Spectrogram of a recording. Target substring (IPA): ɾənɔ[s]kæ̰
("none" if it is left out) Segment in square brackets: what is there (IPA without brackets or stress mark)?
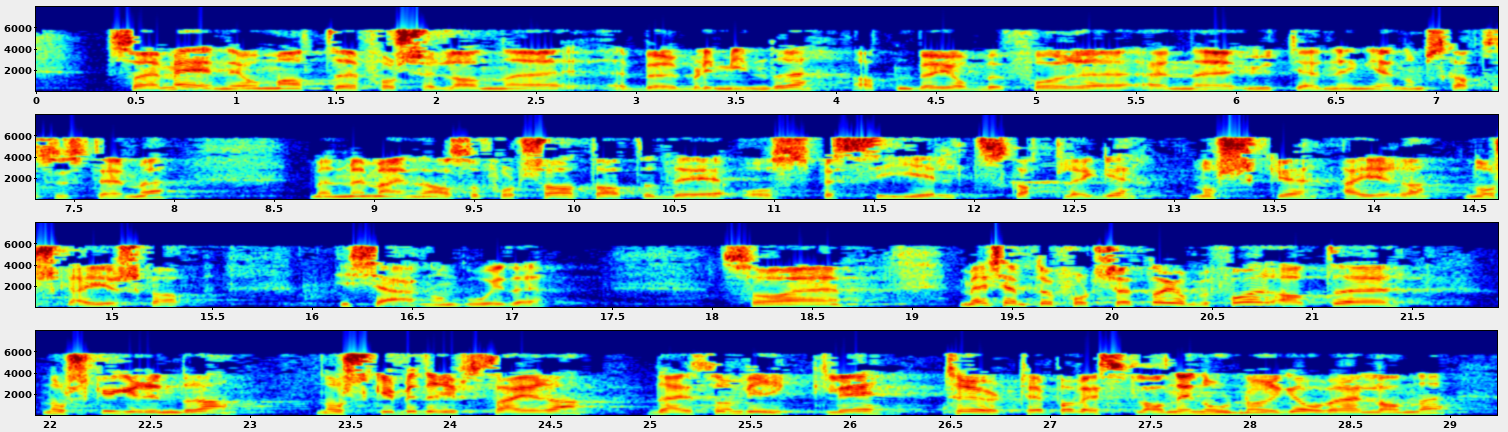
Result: ʂ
